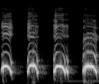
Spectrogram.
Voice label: volunteer, emotes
